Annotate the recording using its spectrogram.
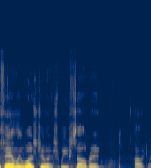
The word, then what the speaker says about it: Hanukkah: Hanukkah. You got to find something really deep in the throat.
